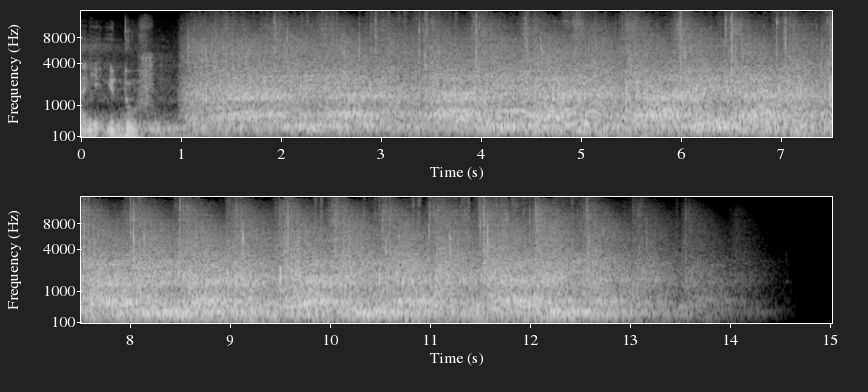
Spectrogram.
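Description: A crowd chants loudly in rhythm in a large echoing hall.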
